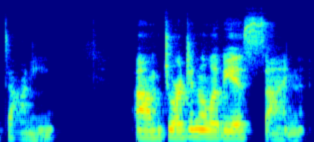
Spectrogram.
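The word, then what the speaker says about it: Dhani: i'm pronouncing that right it's d-h-a-n-i so i'm thinking donny um george and olivia's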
